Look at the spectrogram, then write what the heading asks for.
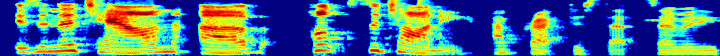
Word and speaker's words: Punxsutawney: in the town of Punxsutawney I practiced that so many times before this video it's got a little pronunciation in those brackets it says punks duh tall knee Punxsutawney Pennsylvania there's a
